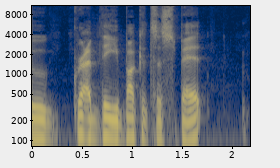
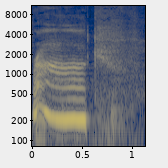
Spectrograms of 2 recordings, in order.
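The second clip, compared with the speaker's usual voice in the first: put-on whining voice, higher pitch; 11 semitones higher than usual. Retelling a film scene to the other speakers, imitating Mickey whining. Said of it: "Mickey's kinda whining a little bit there".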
